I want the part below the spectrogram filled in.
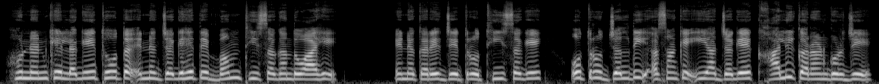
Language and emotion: Sindhi, fearful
